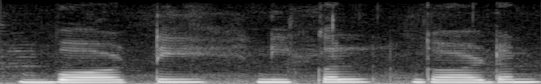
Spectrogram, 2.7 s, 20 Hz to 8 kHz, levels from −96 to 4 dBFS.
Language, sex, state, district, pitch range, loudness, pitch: Hindi, female, Maharashtra, Mumbai Suburban, 230-245 Hz, -16 LUFS, 240 Hz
